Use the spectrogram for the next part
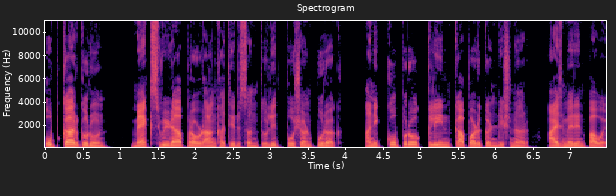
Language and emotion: Goan Konkani, neutral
